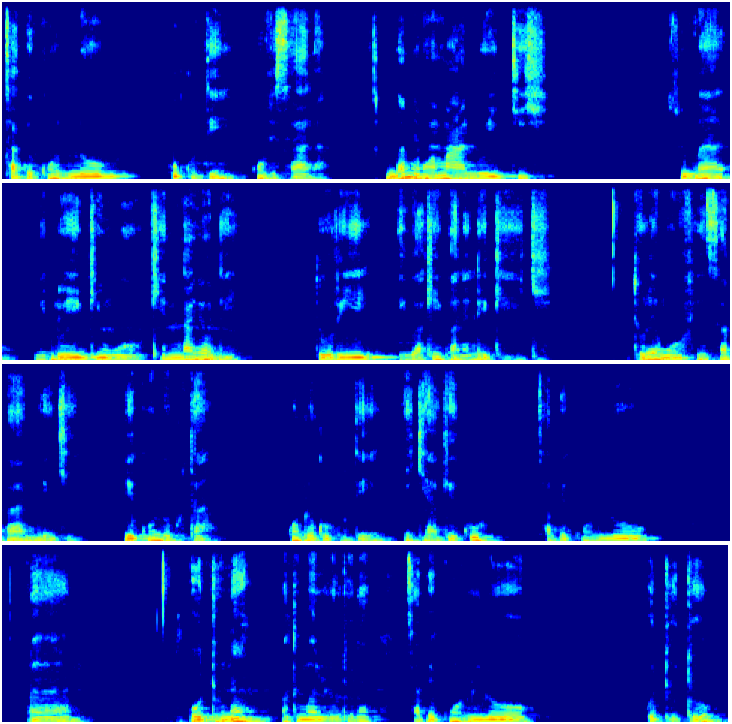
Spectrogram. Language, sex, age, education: Yoruba, male, 30-45, tertiary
